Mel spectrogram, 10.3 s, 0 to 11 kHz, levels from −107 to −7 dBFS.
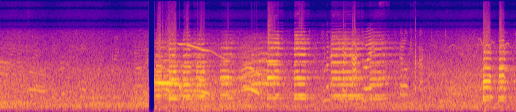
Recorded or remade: recorded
